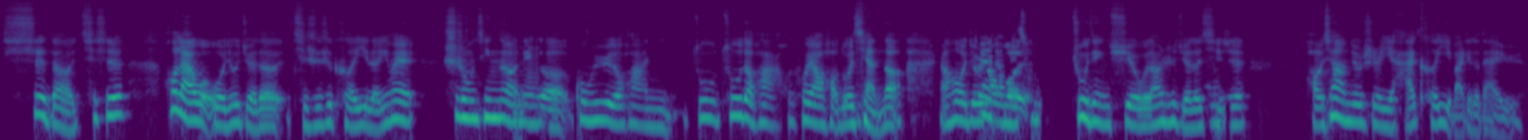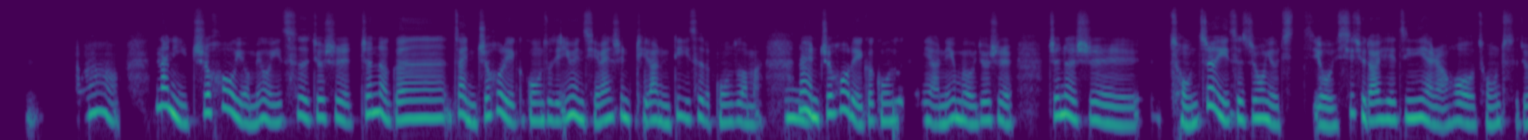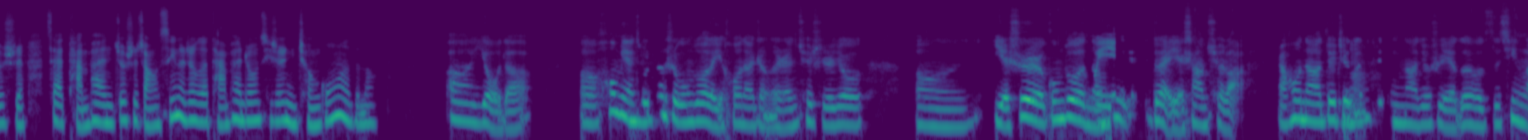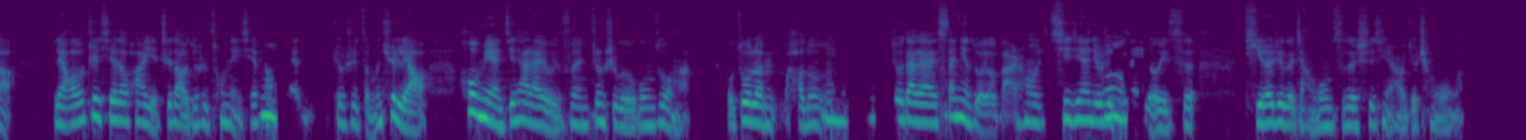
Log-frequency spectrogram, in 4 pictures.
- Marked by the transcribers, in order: unintelligible speech; other background noise
- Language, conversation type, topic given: Chinese, podcast, 你是怎么争取加薪或更好的薪酬待遇的？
